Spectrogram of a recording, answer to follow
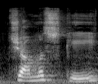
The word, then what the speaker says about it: চমস্কি: কিন্তু নম চমস্কি দন্তে নয়কার অন্তস্থ অয়াকার ময়াম কিন্তু প্রকৃত উচ্চারণ হবে নম চমস্কি চম দন্তে সয়কয় হসই প্রথম জানান যে মানুষের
